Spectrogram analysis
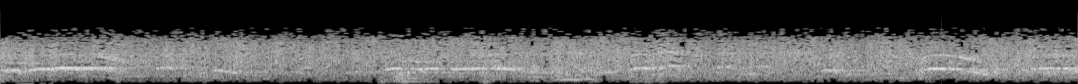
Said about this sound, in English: You've got to have the Holy Ghost. Why don't we just stand and clap our hands and praise Him right now? He's worthy.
